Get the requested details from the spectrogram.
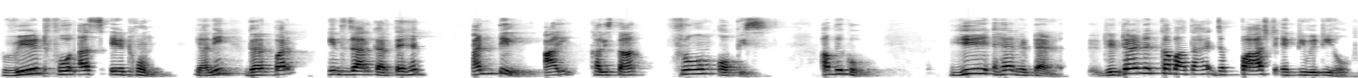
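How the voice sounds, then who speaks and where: Male teacher, fairly high and very animated pitch, repeats words, quizzes the class. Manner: explains slowly, repeats each word and meaning, asks the class questions. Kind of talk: online exam-prep grammar lesson.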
